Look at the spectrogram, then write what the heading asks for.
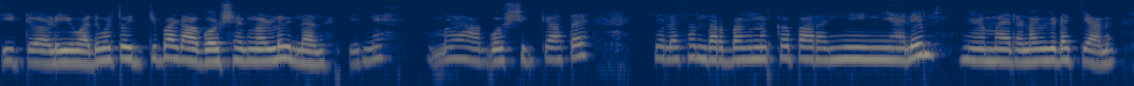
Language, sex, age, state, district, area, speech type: Malayalam, female, 30-45, Kerala, Kozhikode, urban, spontaneous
